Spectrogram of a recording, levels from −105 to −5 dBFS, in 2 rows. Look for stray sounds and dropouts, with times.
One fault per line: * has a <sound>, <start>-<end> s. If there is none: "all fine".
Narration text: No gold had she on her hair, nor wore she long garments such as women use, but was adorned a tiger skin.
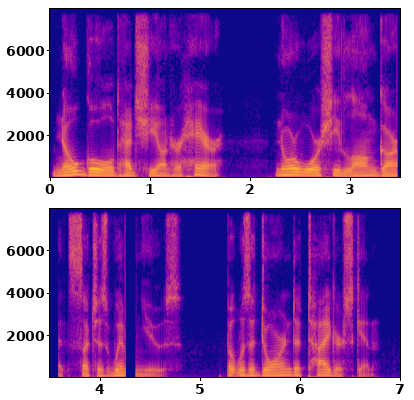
* has a dropout, 3.5-3.6 s
* has a dropout, 4.3-4.4 s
